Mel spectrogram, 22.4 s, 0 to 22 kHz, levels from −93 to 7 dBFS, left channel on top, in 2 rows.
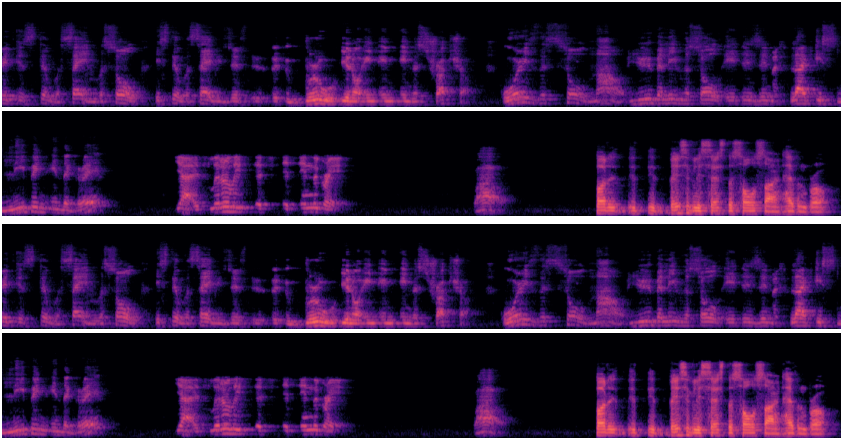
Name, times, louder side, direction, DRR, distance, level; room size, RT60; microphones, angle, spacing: voice 1, 0.0-1.8 2.1-6.2 6.7-12.5 17.5-17.9, equal, 5° right, 0 dB, 2.2 m, -38 dB
voice 2, 13.5-14.7 14.9-15.7, equal, 25° left, 7 dB, 1.4 m, -37 dB
voice 3, 19.1-22.2, right 2 dB, 35° right, 11 dB, 0.7 m, -27 dB
13.5 x 7.1 x 9.7 m, 0.42 s
head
